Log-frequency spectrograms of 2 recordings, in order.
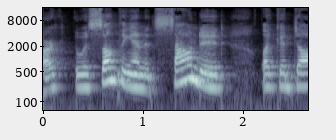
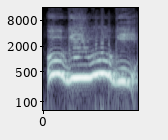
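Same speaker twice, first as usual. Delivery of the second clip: high, loud cry of the whole crowd; full-voiced high yell; 9 semitones higher, 13 dB louder than usual. A narrator's reading. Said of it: "They all yelled".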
